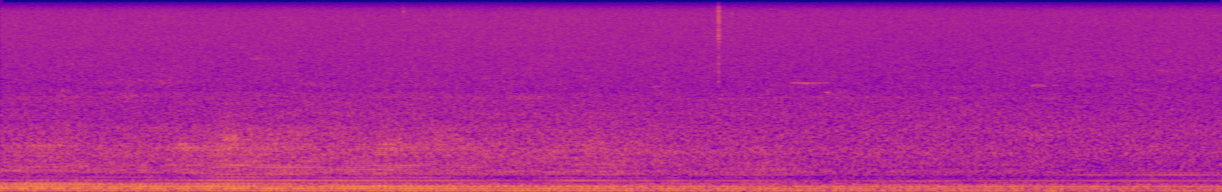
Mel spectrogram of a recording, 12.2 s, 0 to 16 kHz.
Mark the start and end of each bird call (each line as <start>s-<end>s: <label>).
7.6s-10.8s: unidentified bird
